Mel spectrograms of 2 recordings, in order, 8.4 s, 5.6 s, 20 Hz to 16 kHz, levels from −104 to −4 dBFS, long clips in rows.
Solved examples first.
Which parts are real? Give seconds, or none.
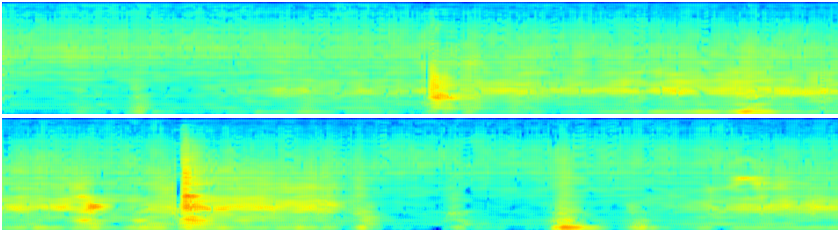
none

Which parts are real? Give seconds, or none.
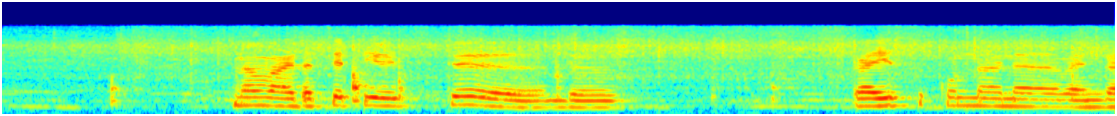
0.0-3.7; 4.6-5.6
